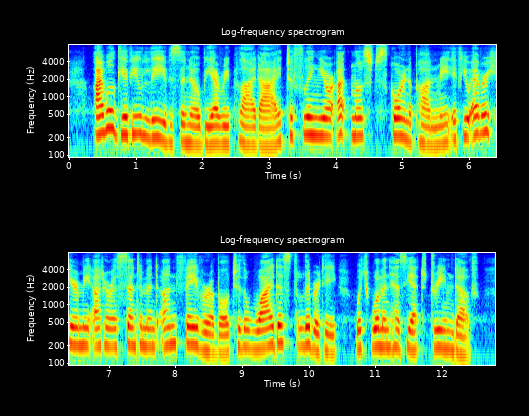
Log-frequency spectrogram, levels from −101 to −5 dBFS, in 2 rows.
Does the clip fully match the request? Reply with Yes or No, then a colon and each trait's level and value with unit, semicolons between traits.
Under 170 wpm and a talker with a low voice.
No: average, 160 wpm; high, 195 Hz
